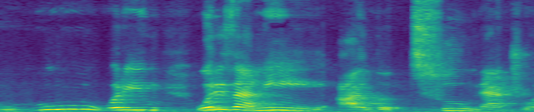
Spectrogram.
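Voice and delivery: put-on, really upset delivery, drawn-out "who". Retelling a reply to a man's remark at the store: imitating one's own upset reply. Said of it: "I was really upset".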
